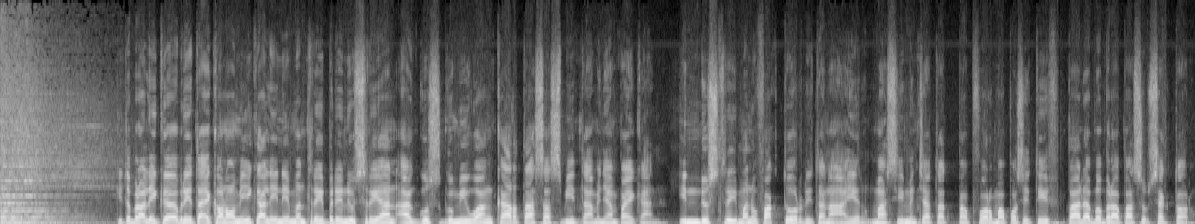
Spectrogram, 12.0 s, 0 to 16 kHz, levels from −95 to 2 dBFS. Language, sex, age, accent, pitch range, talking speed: Indonesian, male, 40-59, native, 100-125 Hz, 125 wpm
